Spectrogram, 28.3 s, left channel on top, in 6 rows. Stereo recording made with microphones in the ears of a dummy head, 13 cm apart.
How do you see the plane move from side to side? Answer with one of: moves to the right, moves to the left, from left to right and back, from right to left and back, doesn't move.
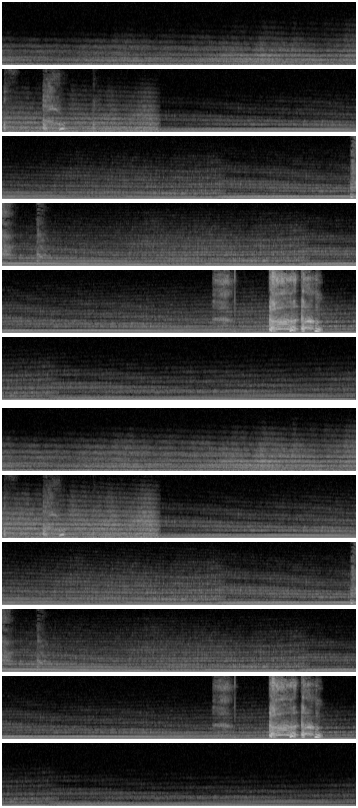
moves to the left.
